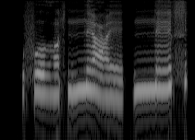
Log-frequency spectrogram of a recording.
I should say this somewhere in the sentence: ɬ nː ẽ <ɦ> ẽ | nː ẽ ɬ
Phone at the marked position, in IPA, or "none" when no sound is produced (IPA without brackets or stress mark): ʕ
